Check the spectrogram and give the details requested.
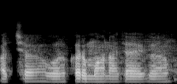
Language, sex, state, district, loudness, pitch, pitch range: Hindi, male, Uttar Pradesh, Gorakhpur, -17 LUFS, 130 Hz, 125-130 Hz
